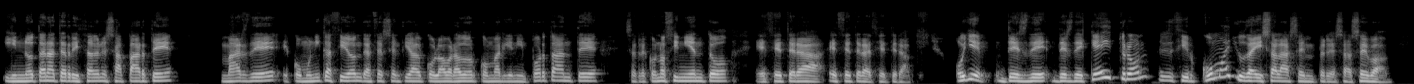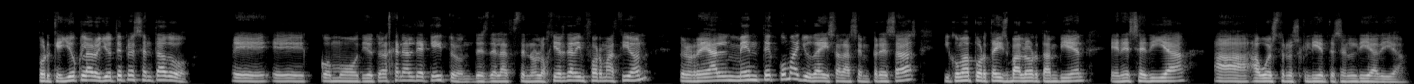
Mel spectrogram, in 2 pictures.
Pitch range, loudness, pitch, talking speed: 145-175 Hz, -22 LUFS, 155 Hz, 170 wpm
